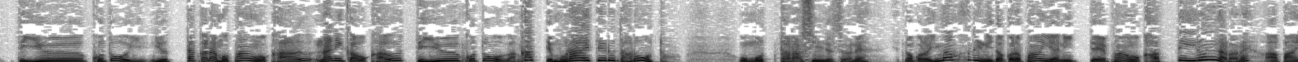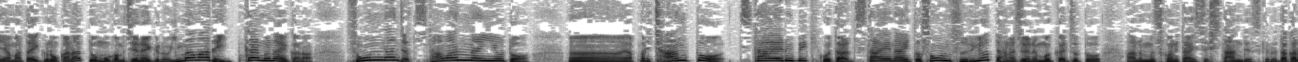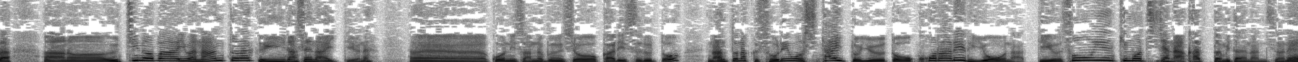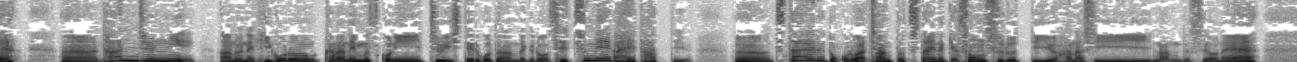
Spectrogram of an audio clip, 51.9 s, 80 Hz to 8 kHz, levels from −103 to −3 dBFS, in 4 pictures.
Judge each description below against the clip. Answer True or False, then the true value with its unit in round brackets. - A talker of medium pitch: True (180 Hz)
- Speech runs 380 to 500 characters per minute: True (400 characters per minute)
